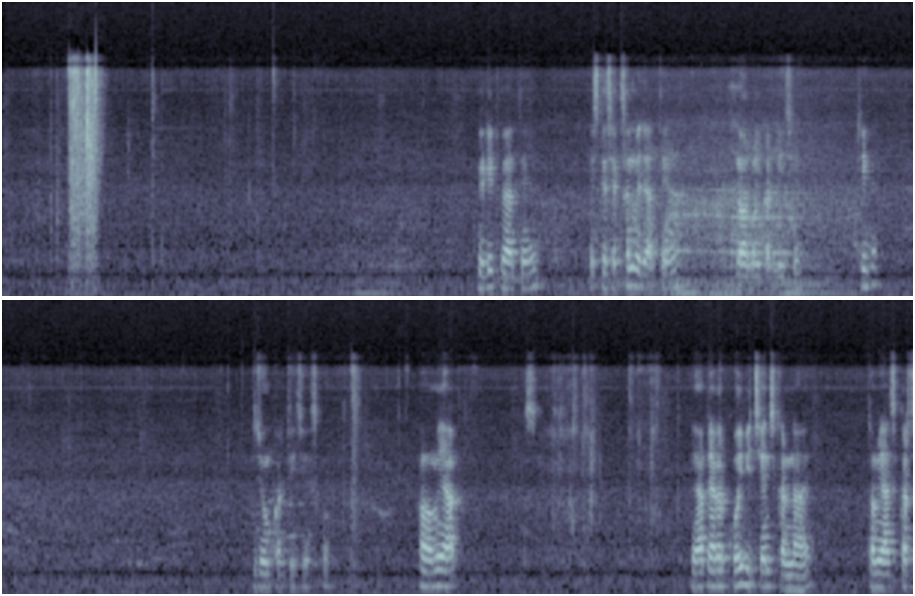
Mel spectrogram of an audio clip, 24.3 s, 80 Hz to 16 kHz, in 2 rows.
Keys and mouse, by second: 1.7 Escape, 17.1 Escape.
